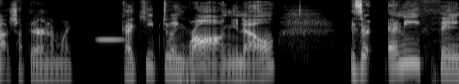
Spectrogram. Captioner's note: beep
